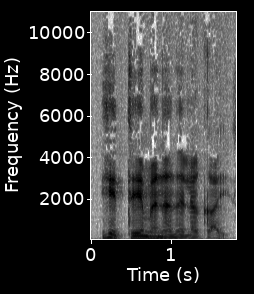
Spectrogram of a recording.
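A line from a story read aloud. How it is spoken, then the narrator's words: Plain. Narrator (Ukrainian): сказав Залузківський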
